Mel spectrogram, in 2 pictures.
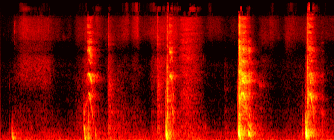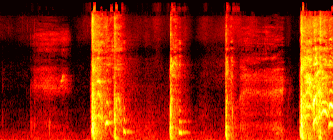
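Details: About nine separate voluntary acted coughs with quiet pauses between, some deliberately deeper-voiced.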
